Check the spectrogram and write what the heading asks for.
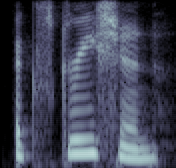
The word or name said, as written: excretion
